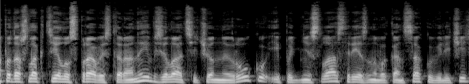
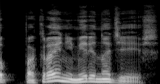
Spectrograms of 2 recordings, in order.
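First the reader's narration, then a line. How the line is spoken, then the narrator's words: Calm addition. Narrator (Russian): Маура ... спокойно прибавила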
